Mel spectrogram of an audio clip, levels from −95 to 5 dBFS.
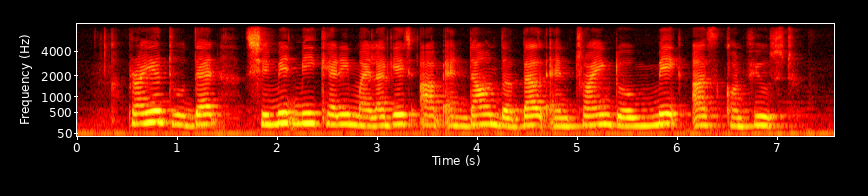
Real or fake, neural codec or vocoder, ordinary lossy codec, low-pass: real; none; none; 7.2 kHz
